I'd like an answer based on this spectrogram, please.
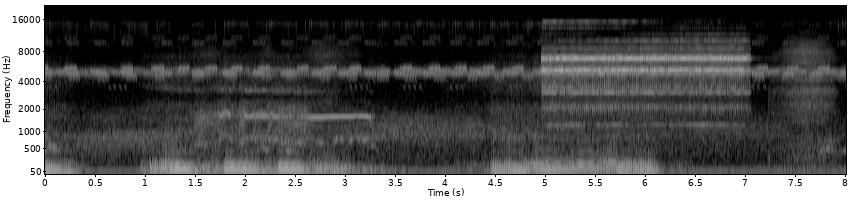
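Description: A rooster crowing once, a single call lasting about two seconds that starts about five seconds in, over a steady chirping of crickets at about four or five chirps a second.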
